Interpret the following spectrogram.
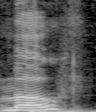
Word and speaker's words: M.O.E: So anyway, right, for anyone who's just tuned in, okay, I've got Mo, okay, or as it's spelled M.O.E.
